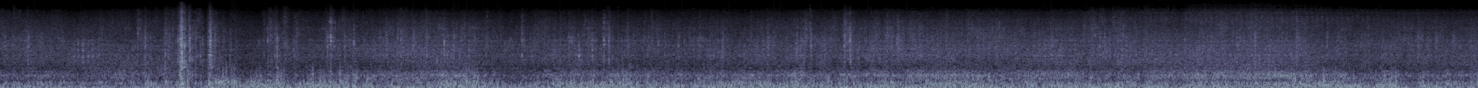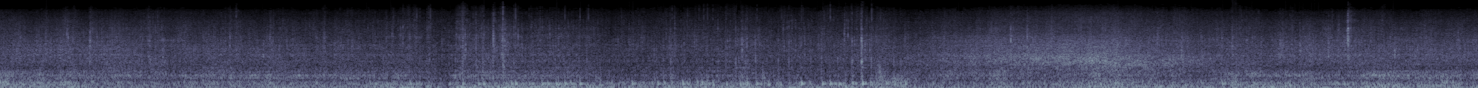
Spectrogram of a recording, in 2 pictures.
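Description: Wind buffeting the microphone of a bicycle-mounted action camera while riding, over a steady low road rumble. There are scattered clicks and rattles, and the hiss swells briefly about twenty-five seconds in.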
